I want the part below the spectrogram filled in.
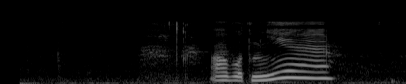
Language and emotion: Russian, neutral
